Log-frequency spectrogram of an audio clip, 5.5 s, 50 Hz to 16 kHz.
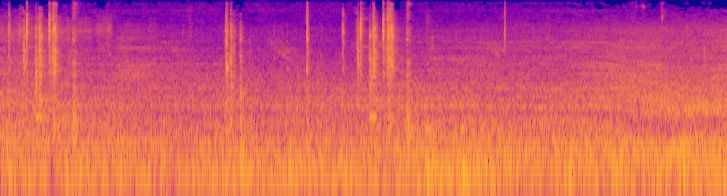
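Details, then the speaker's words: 1995 Mercedes S600, throttle actuator (E-gas) control unit test, unit inserted not fully flush: sharp clicks and brief whirs on each ignition cycle as throttle linkage and secondary throttle body activate; actuators working normally. "you heard it four or five times i activated the ignition so i'm activating this throttle linkage and secondary throttle body activates"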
